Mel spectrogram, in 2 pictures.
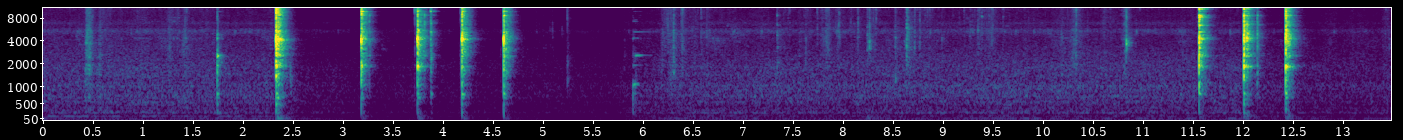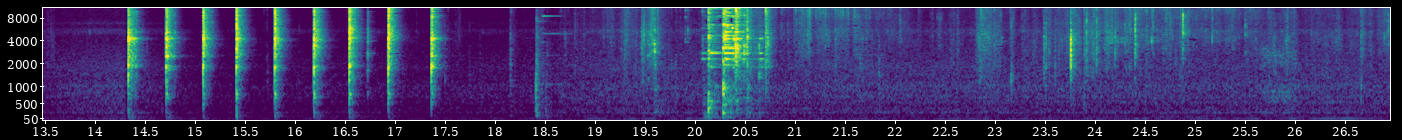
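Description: Hammer blows on metal, knocking at a stuck part of a scrapped computer monitor: scattered sharp clinks, then a run of about ten quick strikes at roughly three a second, and a brief rattling clatter about twenty seconds in.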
